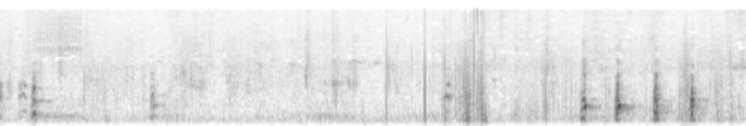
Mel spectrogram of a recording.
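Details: Native desi rooster: mostly quiet background with a few scattered soft notes, then a closing run of four loud, evenly spaced clucks in quick succession.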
